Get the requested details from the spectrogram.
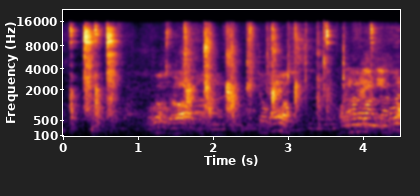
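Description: Spectators cheer and shout loudly.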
